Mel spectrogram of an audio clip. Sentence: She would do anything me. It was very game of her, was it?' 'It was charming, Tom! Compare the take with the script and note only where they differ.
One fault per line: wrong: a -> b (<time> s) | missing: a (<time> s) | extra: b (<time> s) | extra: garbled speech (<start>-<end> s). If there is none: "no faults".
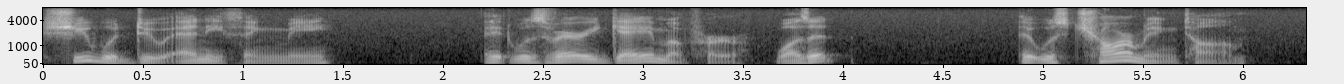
no faults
